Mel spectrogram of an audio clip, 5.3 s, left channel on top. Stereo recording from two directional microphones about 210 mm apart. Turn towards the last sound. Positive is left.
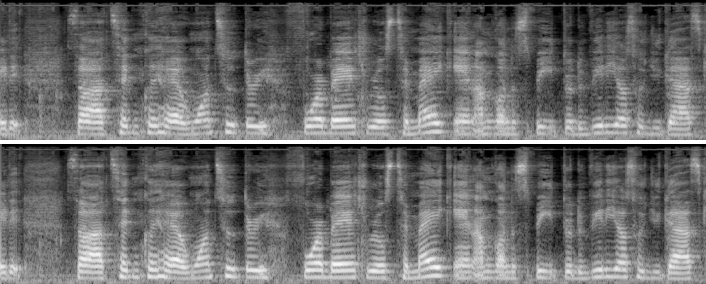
turn(degrees=-35)  # may be behind; listen again after turning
